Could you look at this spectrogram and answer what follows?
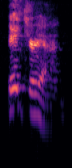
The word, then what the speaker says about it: Patreon: And am I saying this right? Patron? Is that correct? – Patron. Patreon.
